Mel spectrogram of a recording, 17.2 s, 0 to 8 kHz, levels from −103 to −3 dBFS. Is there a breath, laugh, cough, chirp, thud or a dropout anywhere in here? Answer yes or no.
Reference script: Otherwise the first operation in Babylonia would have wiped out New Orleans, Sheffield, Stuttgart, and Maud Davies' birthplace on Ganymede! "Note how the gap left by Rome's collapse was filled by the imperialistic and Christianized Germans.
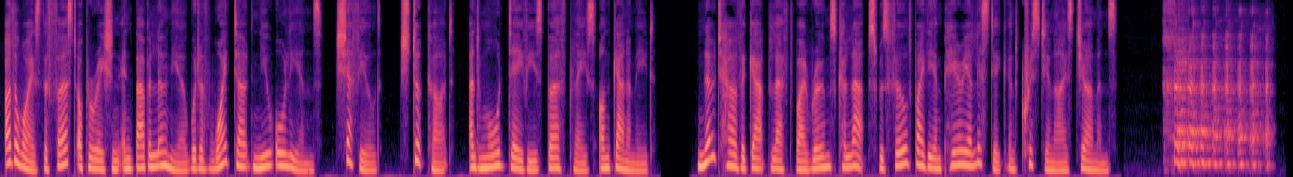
yes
